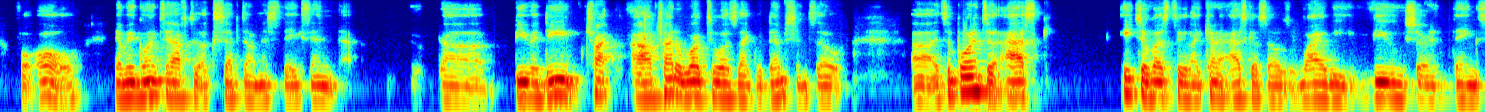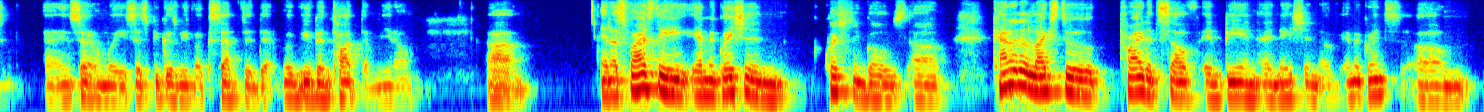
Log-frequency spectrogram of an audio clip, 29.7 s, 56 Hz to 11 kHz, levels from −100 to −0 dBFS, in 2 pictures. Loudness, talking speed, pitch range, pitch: -16 LUFS, 160 wpm, 105-130 Hz, 115 Hz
